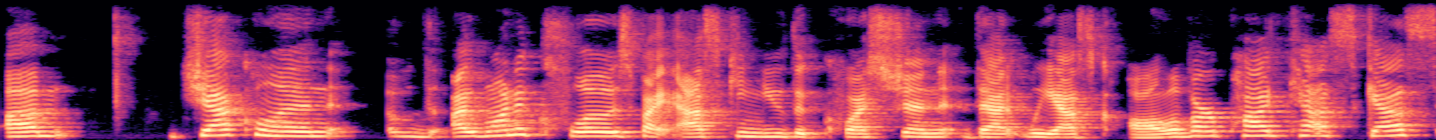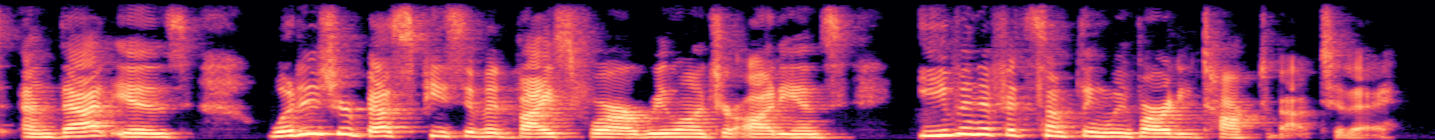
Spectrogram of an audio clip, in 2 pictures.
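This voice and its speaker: Here a woman with an ordinary speaking voice talks with a fairly high pitch and lively intonation. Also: moderate pace. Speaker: podcast host. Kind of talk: interview questions, friendly.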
